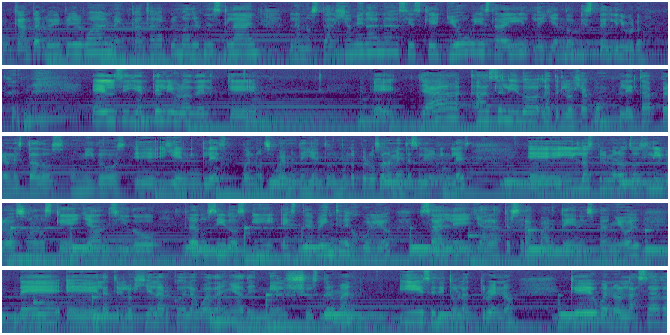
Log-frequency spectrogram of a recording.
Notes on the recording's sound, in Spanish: Una disculpa por el ruido de la lluvia y por hablar tan rápido. Temía porque comenzara la tormenta.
